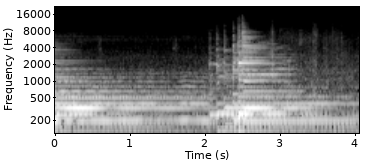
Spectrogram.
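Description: Guitar chords strummed with no singing: one chord rings on and fades, a second is strummed about two seconds in and fades away near the end, closing the song.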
